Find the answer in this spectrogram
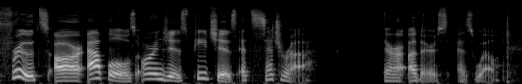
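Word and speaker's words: etc.: need a penguin suit Etc not Etc oh yeah okay I've heard I hear this EK EK thing a lot Etc is just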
